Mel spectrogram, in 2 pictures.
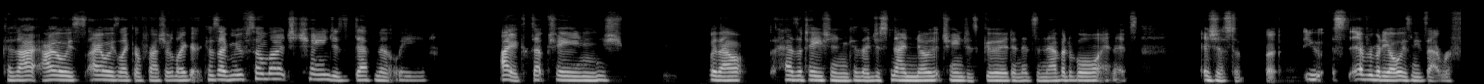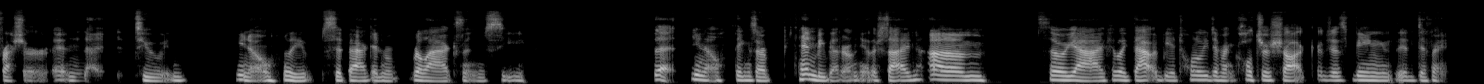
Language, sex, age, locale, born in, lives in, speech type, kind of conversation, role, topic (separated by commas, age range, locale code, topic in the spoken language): English, female, 35-39, en-US, United States, United States, conversation, unstructured, none, How has travel changed the way you see the world?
